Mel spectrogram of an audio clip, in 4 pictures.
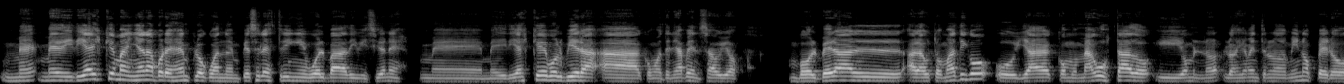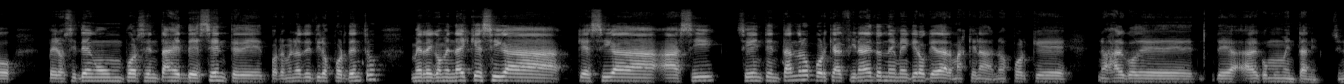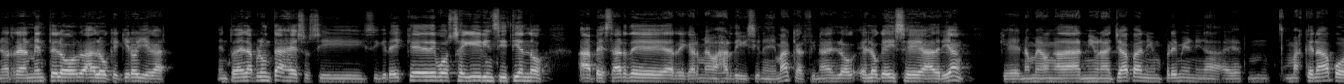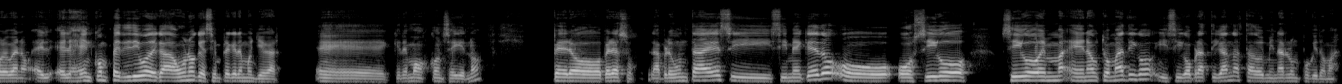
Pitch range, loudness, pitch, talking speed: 145-175 Hz, -23 LUFS, 160 Hz, 205 wpm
